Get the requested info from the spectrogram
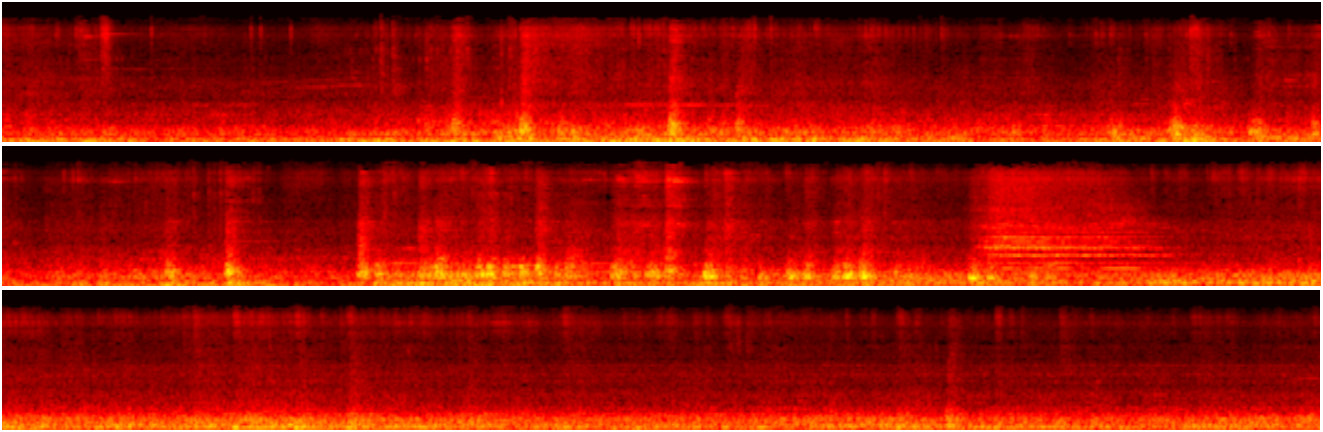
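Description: Passenger train rolling through a station yard: a steady rumble of wheels on rails with irregular clicks and clatters over rail joints and points. A horn sounds once, for over a second, a little past halfway.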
